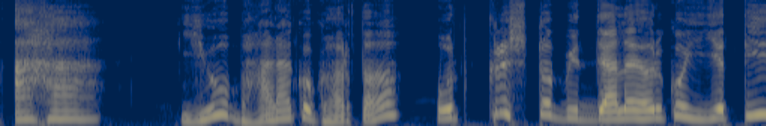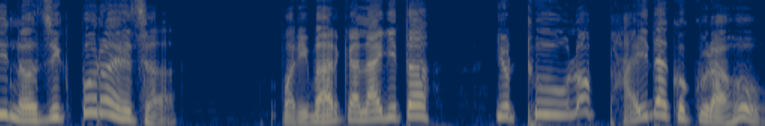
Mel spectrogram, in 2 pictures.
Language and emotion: Nepali, surprised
